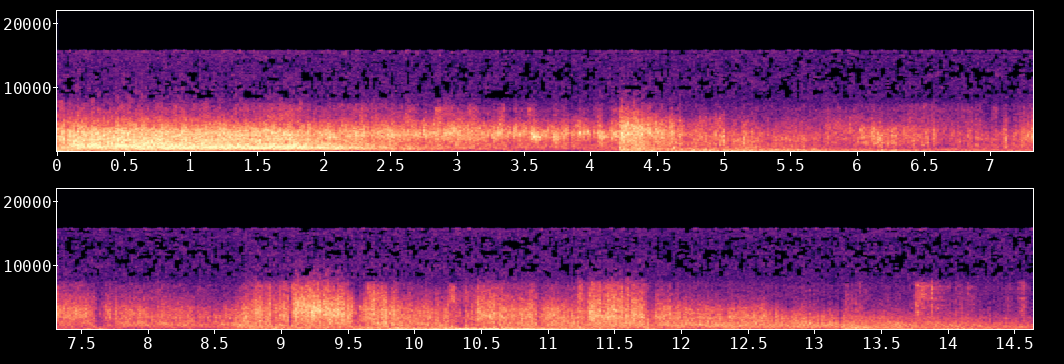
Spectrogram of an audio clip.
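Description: Shell explosion, loud at the start and fading over a few seconds. A second burst comes about four seconds in, followed by continued low rumbling of shelling.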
